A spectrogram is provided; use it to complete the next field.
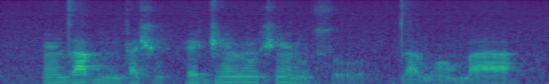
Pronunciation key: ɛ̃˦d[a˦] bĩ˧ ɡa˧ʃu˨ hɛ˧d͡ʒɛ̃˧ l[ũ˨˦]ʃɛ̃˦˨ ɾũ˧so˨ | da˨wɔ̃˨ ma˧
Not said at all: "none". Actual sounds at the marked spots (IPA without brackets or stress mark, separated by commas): a˦, ũ˦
